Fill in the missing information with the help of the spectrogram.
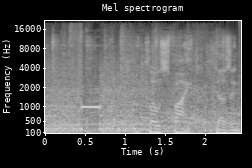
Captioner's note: beep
